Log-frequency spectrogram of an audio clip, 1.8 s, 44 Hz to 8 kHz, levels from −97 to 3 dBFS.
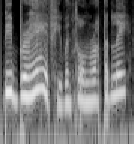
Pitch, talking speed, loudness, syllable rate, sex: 240 Hz, 200 wpm, -17 LUFS, 5.2 syllables/s, female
